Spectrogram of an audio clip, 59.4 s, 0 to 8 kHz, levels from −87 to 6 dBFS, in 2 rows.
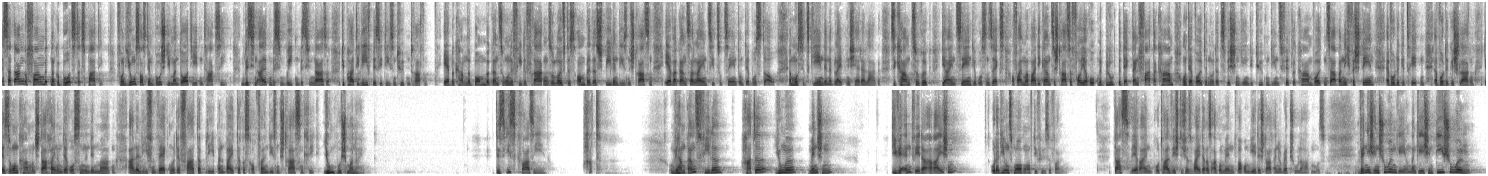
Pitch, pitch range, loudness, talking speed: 160 Hz, 135-180 Hz, -17 LUFS, 195 wpm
